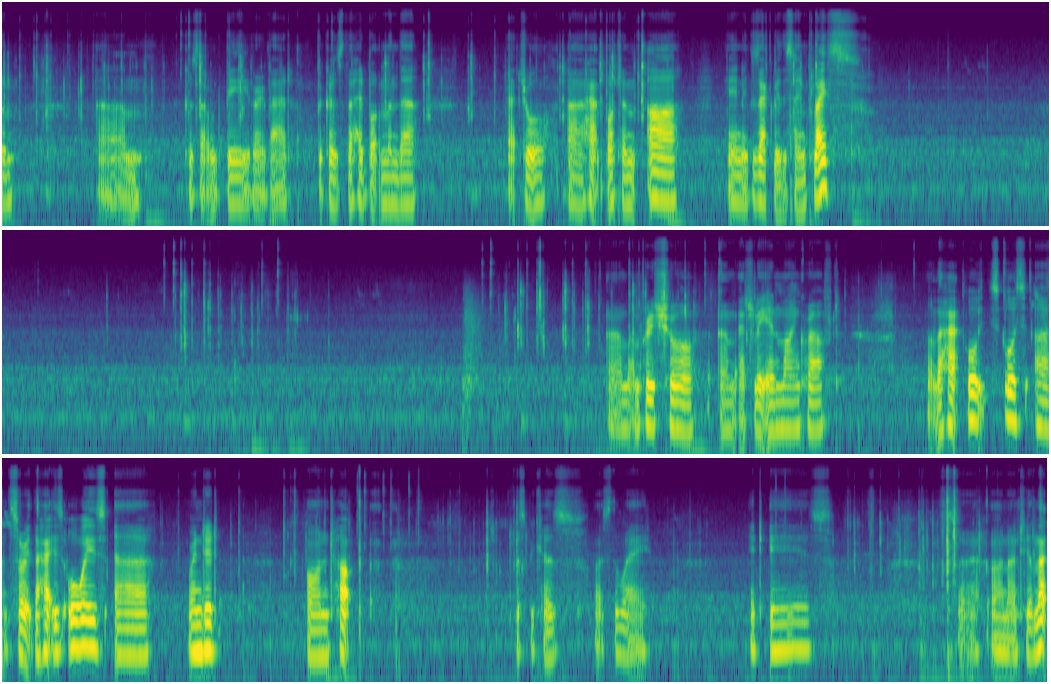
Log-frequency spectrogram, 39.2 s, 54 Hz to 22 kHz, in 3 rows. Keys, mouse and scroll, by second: 0.0 shift+middle click, 0.9 a, 1.5 g, 2.1 click, 2.3 shift+middle click, 3.1 g, 4.0 click, 5.9 shift+middle click, 6.3-6.8 scroll up 3, 6.8 shift+middle click, 7.5 shift+middle click, 8.1 g, 9.1 click, 9.6 shift+middle click, 10.0-10.8 scroll up 3, 10.4 g, 15.0 click, 15.2 shift+middle click, 15.6 scroll down 1, 15.7 a, 15.9 b, 16.4 g, 18.8 click, 19.0 a, 19.4 shift+middle click, 19.7 scroll up 1, 20.0 shift+middle click, 20.3-20.8 scroll up 1, 20.8 shift+middle click, 21.4 b, 22.3 g, 25.4 click, 28.9 middle click, 29.6 a, 29.9 b, 30.4 right click, 30.6 right click, 30.8 right click, 31.9 a, 32.4 a, 32.9 r, 35.7 right click, 37.4 r, 38.1 a, 38.4-38.9 scroll down 5, 38.7 Tab, 39.0 middle click.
